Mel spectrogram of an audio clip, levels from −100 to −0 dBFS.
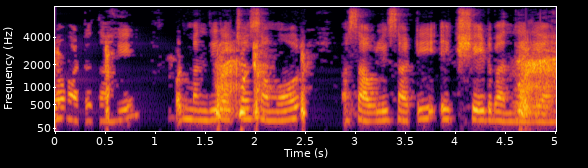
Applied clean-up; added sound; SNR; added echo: classical method spectral subtraction.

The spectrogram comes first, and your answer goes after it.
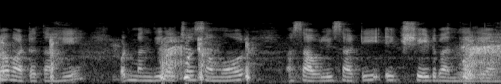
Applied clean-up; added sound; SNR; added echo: none; Cough; 1 dB; none.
